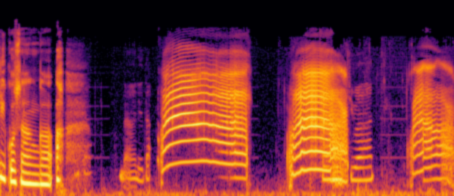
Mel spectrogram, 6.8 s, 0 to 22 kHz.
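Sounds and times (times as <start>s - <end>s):
speech: 0.0s - 1.2s, 1.8s - 2.8s, 4.3s - 6.8s
pet cat meowing: 2.3s - 5.4s, 6.1s - 6.8s.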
